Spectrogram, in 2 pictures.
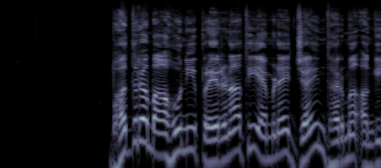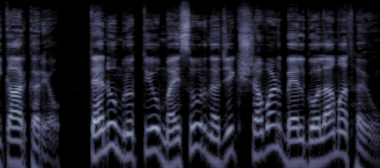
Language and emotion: Gujarati, neutral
